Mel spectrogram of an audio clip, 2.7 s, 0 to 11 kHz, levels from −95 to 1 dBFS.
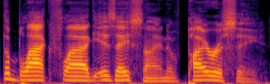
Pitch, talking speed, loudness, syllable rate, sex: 150 Hz, 175 wpm, -18 LUFS, 3.9 syllables/s, male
